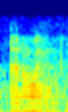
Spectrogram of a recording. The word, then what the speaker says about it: Adonai: Now, how you pronounce Gary got his certificate in Hebrew, so he's going to help me with the pronunciation. It's Adonai? Adonai.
